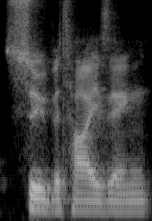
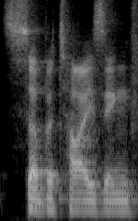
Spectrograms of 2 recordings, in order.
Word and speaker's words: subitising: the very beginning how we are going to pronounce subitising or subitising for the rest of this episode. Mea culpa, I pronounced it subitising for a couple of years and then moved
